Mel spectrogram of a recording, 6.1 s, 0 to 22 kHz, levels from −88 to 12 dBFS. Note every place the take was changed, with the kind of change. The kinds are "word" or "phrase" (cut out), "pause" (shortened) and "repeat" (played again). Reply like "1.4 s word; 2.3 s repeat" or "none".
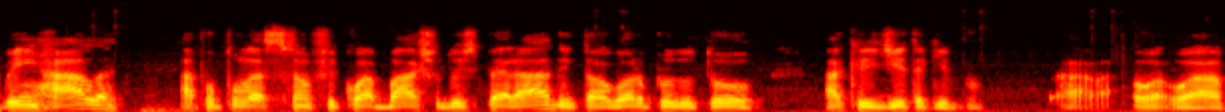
none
